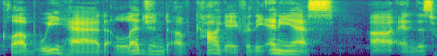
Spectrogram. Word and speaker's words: Kage: video game book club we had legend of cog a for the NES and this was a listener request dan from the Dan and Cody podcast it's yeah legend of cog a legend of cog a spelled KAG yeah yeah and I think I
